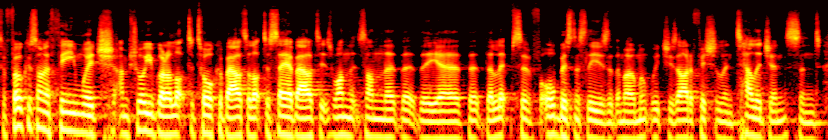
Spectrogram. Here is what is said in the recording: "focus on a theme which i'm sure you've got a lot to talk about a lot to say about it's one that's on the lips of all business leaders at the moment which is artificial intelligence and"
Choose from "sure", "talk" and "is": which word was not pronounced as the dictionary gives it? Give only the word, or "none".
none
